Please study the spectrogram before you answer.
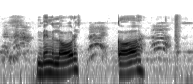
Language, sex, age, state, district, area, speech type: Maithili, male, 18-30, Bihar, Madhubani, rural, read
